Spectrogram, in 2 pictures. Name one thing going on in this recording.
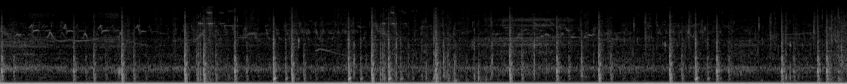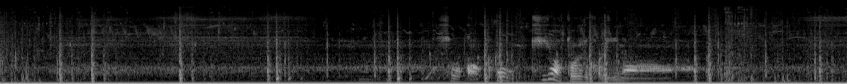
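Soft clicks tick again and again as menu items are picked.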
